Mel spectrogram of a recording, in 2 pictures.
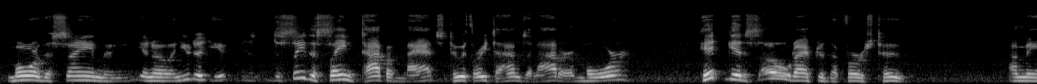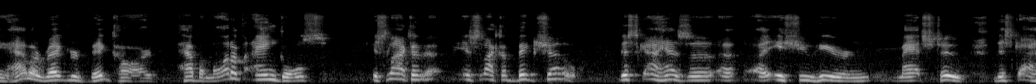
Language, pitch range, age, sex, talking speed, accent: English, 170-205 Hz, 50-69, male, 190 wpm, American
